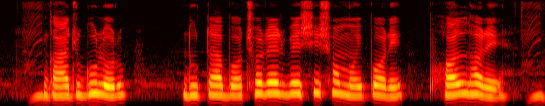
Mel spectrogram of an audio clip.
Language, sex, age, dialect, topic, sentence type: Bengali, female, 25-30, Northern/Varendri, agriculture, statement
